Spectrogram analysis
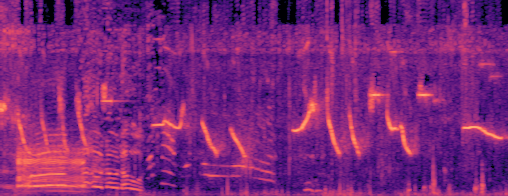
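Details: Tame cows on a road calling friends, one harmonic moo in the first second, followed by a falling bleat-like call and frequent high bird whistles over rustling background noise.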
